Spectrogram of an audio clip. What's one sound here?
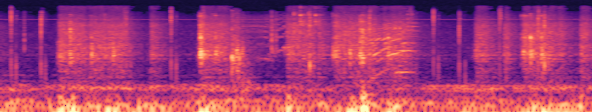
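Footsteps tread on a wooden floor.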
